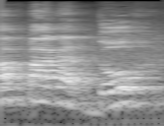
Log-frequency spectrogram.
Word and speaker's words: apagador: Quando eu falo apagador, a sílaba mais forte vai ser o dor. Apagador.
